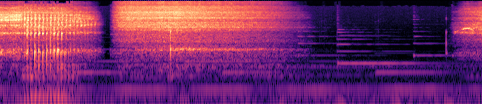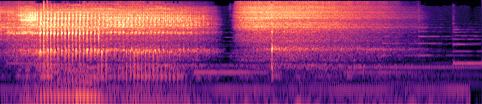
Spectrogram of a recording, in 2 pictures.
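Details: Sleeping adult gives loud, rough, rattling snores with each breath, presented as a possible warning sign of sleep apnea; snoring.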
